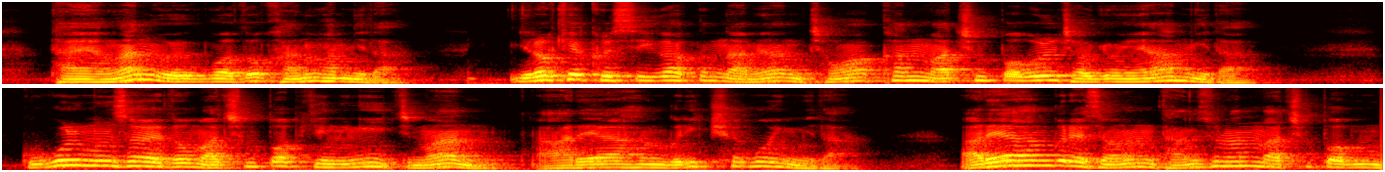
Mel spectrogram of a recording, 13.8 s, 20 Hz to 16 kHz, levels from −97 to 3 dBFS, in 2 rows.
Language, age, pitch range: Korean, 40-59, 125-190 Hz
